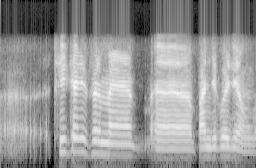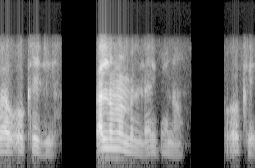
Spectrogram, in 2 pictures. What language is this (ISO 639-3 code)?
pan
